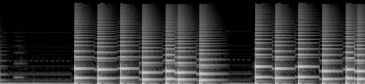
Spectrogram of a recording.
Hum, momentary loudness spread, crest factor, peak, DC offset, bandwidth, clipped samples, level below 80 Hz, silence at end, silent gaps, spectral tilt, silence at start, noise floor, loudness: none; 4 LU; 16 dB; -2 dBFS; under 0.1%; 19 kHz; under 0.1%; -32 dBFS; 0 s; none; -4 dB/octave; 0 s; -45 dBFS; -18 LUFS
